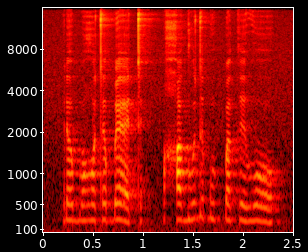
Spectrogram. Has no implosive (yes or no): no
